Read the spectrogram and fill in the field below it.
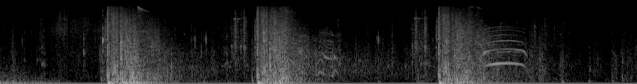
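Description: Gunshots crack loudly, each followed by a rolling echo.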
